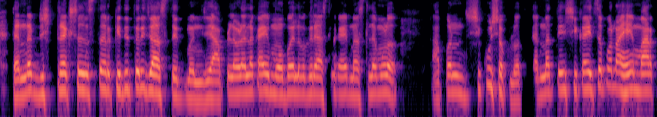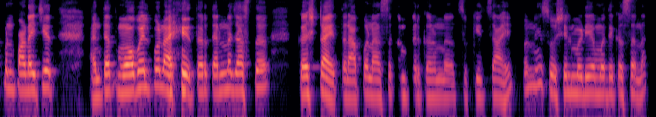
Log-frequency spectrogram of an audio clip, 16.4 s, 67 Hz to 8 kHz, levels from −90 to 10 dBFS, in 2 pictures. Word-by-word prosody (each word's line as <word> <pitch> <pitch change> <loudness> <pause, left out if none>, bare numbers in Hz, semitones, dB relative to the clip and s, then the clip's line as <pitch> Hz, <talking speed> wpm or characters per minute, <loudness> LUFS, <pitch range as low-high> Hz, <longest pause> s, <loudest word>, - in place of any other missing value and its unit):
त्यांना 165 +5 +4
डिस्ट्रॅक्शन्स 195 +2 +3
तर 210 -2 +3
कितीतरी 215 +2 +3
जास्त 180 -1 +3
आहेत. 155 -2 -3
म्हणजे 145 0 -1
आपल्या 175 +4 0
वेळेला 180 +2 +4
काही 195 +1 +3
मोबाईल 180 +1 +3
वगैरे 180 0 -1
असलं 175 +2 -5
काही 175 0 +1
नसल्यामुळं, 180 +3 -1 0.5
आपण 185 -2 -2
शिकू 205 +8 -4
शकलो. 185 -10 -1
त्यांना 160 +7 -4
ते 205 0 +2
शिकायचं 210 +2 +1
पण 230 -2 -1
आहे, 195 -1 +6
मार्क 200 -1 +2
पण 215 -1 -6
पाडायचे 200 +1 +1
आहेत 220 - -1 0.5
आणि 150 - -3
त्यात 195 0 +3
मोबाईल 195 +4 +4
पण 235 -2 0
आहे, 195 0 +6
तर 190 0 0
त्यांना 195 +3 -3
जास्त 200 - -3 0.5
कष्ट 175 +2 +2
आहे. 160 -6 +4
तर 155 - -6
आपण 160 +3 -6
असं 160 +4 -7
कंपेअर 165 0 -14
करणं 75 +1 -10
चुकीचं 160 +2 -13
आहे. 155 +4 -7 0.2
पण 240 +1 -11
हे 260 - -10
सोशल 185 -2 -6
मीडियामध्ये 175 0 -4
कसं 175 0 -5
ना, 175 - -12
185 Hz, 185 wpm, -23 LUFS, 170-200 Hz, 0.5 s, आहे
